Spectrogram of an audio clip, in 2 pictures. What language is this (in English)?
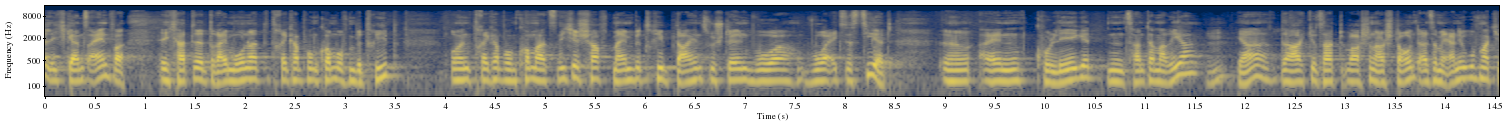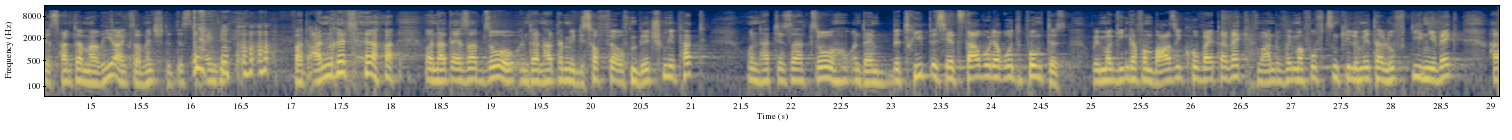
German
